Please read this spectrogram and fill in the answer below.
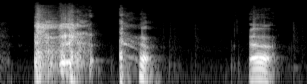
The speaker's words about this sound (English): But anyways, oh my gosh, hang on, my throat is like breaking up here for a second. I gotta do an obnoxious cough, hang on.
